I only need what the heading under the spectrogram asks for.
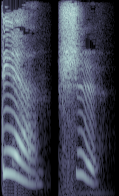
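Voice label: "diànshì", Mandarin Chinese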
